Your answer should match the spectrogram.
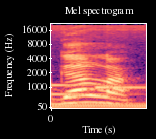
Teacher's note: bunyi hambat glotal jika terdapat di akhir kata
